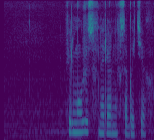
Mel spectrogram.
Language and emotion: Russian, neutral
